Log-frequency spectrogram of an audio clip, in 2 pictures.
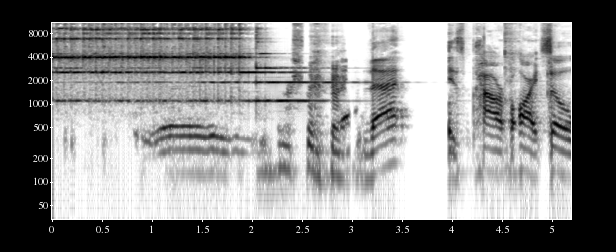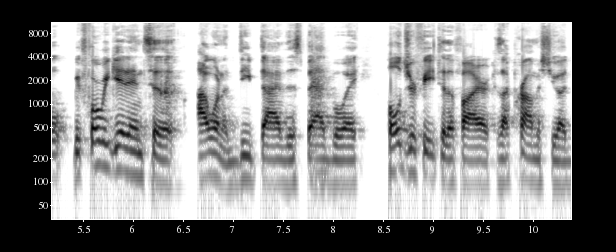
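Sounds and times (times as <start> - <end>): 
victory bell ringing: 0.0 - 3.6
low voice murmuring: 1.1 - 1.8
speech: 2.2 - 10.3.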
